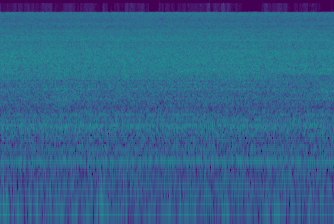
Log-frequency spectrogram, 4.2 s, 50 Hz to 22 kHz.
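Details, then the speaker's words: MSI Stealth 15M A11UEK-021US laptop whose fan was reported noisy, after stopping a GPU stress test as the fan slows: airy fan rush with a steady low hum and a rough, grumbling undertone from the cooling fan. "but this fan is very grumbly if I slow it down and stop it hear that now it's just fan noise"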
